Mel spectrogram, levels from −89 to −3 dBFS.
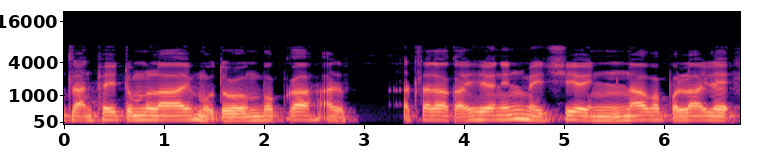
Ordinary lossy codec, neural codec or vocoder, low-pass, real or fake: none; none; 7.2 kHz; real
